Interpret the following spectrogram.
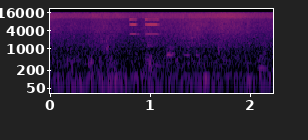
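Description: Near silence: room tone, with two faint, short electronic beeps in quick succession just under a second in.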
